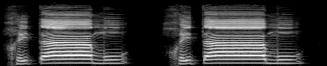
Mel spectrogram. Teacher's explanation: میم پر پیش ہے اس کو نہیں کھینچیں گے، ختامو، ختامو، ہا الٹا پیش ہو، ختاموہو، ختاموہو، ٹھیک ہے۔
